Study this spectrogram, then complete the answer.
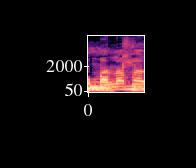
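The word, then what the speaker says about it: Mhalamhala: Yeah, in Tsonga, the H is silent.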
